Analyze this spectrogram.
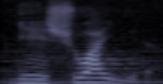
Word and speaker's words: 예슈아: 예수님의 어떤 면에서는 히브리식 발음은 예슈아입니다.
